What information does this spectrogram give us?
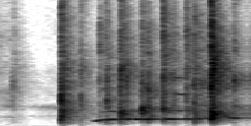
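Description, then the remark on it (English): An audience gives a big round of applause as a guest, an actress and photographer, is introduced on a show: many hands clapping in a dense, uneven patter that breaks out suddenly, with a steady high whistle-like tone carrying over the clapping. “Big round of applause.”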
